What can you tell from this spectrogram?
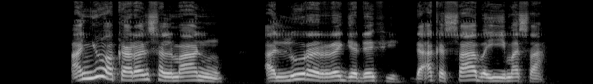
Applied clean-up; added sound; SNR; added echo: neural mask model DeepFilterNet 3.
